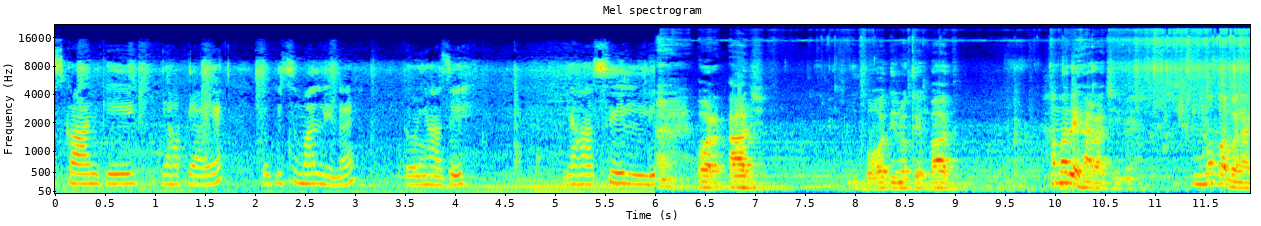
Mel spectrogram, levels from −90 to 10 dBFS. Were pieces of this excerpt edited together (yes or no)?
yes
